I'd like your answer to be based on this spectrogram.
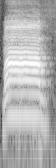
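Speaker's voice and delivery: put-on high, loud whining boy; whiny kid. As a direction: complain to mom like a kid. Brother whines to mom.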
